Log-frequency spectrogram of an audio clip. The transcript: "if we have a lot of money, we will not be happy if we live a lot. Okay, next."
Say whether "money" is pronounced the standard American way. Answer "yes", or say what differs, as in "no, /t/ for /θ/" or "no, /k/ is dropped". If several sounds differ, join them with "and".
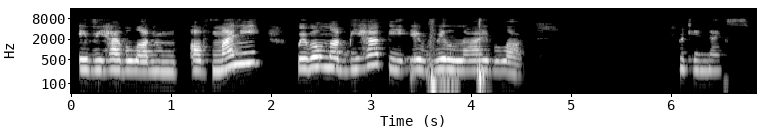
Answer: yes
